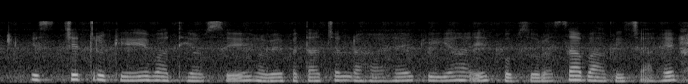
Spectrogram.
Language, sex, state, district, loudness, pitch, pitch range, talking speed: Hindi, female, Uttar Pradesh, Ghazipur, -29 LUFS, 180 Hz, 165-190 Hz, 150 wpm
